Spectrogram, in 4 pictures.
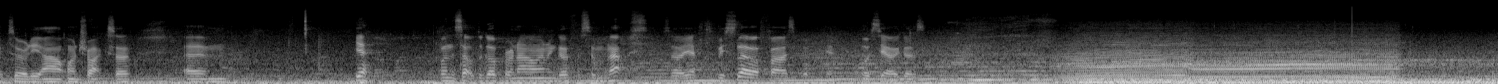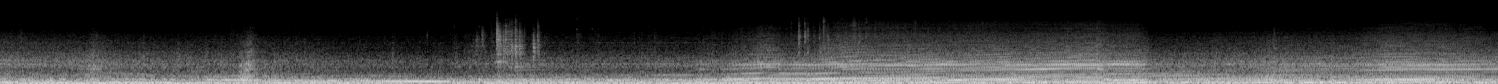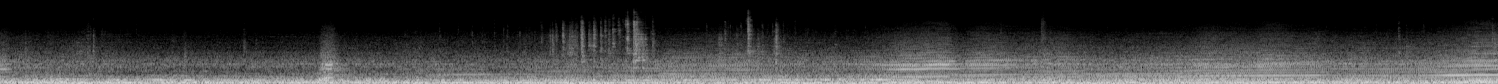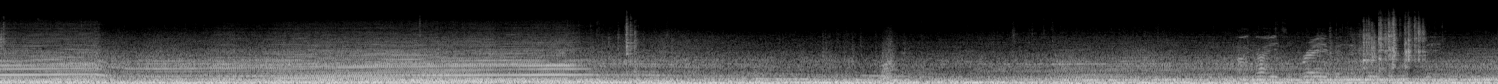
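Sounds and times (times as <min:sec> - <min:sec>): car engine revving from cabin: 0:06.0 - 0:14.1, 0:21.9 - 0:30.6, 0:33.0 - 0:51.9
exhaust cracks: 0:30.0 - 0:38.7, 0:56.8 - 0:59.9.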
